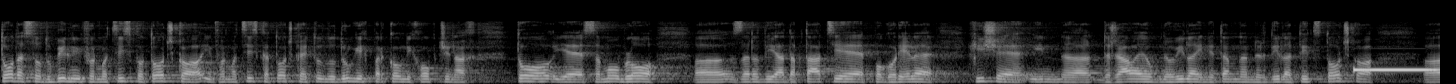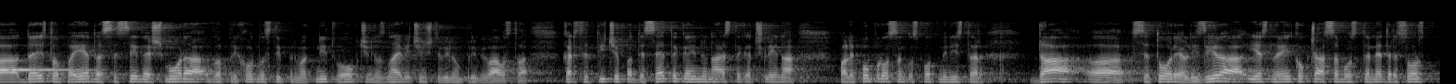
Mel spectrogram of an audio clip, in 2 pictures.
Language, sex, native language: Slovenian, male, Slovenian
